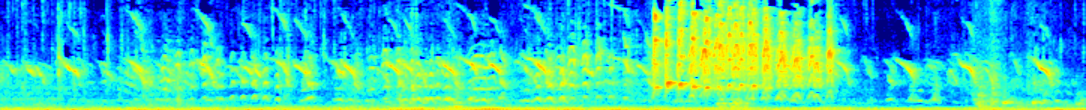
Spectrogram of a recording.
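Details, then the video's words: Male whistling duck recorded as a lure call, giving busy high twittering whistles in quick succession, broken midway by a loud burst of rapid flapping-like rustle lasting about a second, over a low background hum. "pikat belibis jantan"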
